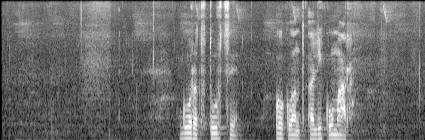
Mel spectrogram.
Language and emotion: Russian, neutral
